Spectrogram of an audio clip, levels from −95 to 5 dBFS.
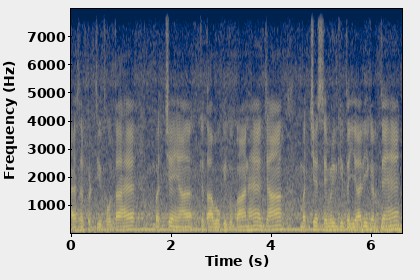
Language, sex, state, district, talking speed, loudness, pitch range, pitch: Hindi, male, Uttar Pradesh, Budaun, 155 wpm, -16 LUFS, 115-135 Hz, 125 Hz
